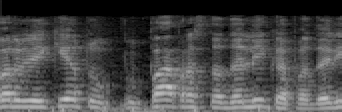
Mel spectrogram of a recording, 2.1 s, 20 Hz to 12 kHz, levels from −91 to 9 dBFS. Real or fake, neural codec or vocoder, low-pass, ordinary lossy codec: real; none; 7.2 kHz; MP3, 48 kbps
